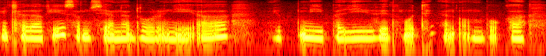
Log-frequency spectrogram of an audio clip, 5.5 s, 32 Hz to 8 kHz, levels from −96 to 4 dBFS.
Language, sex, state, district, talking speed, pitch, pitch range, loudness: Mizo, female, Mizoram, Aizawl, 185 wpm, 190 Hz, 185-210 Hz, -17 LUFS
